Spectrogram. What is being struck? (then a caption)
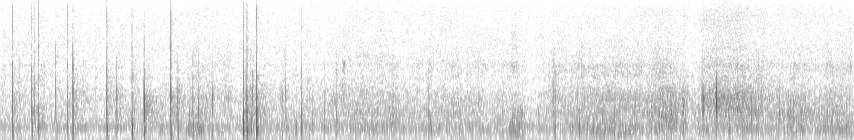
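Plastic gel bead eye mask. Fingertips and nails press and tap the plastic, gel bead-filled front of a panda gel bead eye mask. A quick run of crisp, short clicking taps fills the first two seconds, followed by quieter squishing and crackling presses and a couple more taps near the end.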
